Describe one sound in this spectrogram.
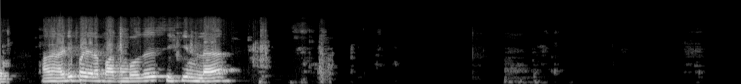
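Paper pages rustle as a man leafs through them.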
